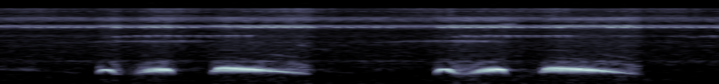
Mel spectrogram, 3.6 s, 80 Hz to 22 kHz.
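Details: Spotted dove (tekukur) cooing after heavy rain from a banana trunk: two phrases, each a brief coo, a rising coo and a long drawn-out falling coo, repeated about every 1.7 seconds; clean quiet background.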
